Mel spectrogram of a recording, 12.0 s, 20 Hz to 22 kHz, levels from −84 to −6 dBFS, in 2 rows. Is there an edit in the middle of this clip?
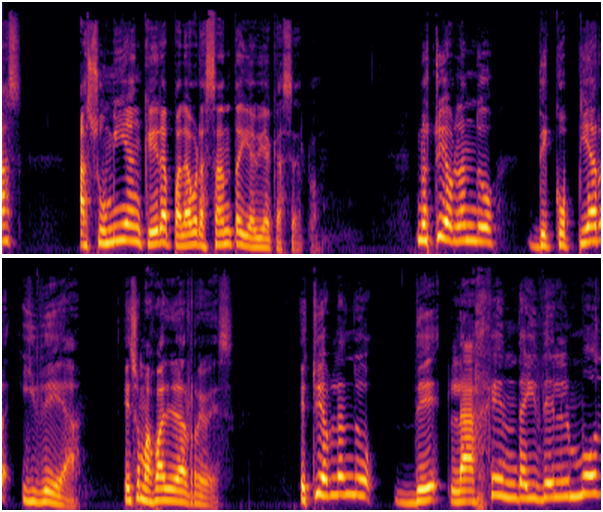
no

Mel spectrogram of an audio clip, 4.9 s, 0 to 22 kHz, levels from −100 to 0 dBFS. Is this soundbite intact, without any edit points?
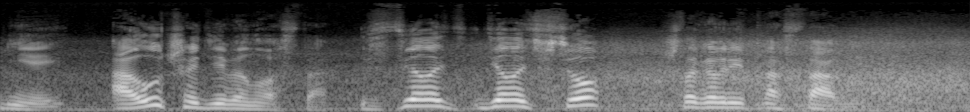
yes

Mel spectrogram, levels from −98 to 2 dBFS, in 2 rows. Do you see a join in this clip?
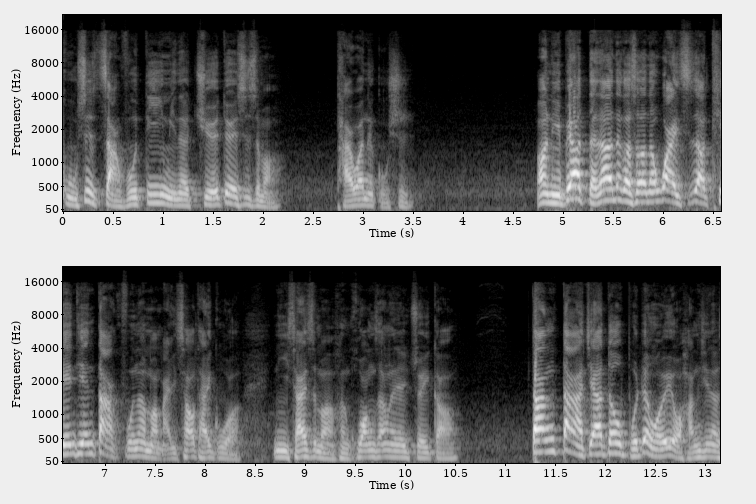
no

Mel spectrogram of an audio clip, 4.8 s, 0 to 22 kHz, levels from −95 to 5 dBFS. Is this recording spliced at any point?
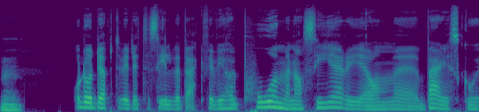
no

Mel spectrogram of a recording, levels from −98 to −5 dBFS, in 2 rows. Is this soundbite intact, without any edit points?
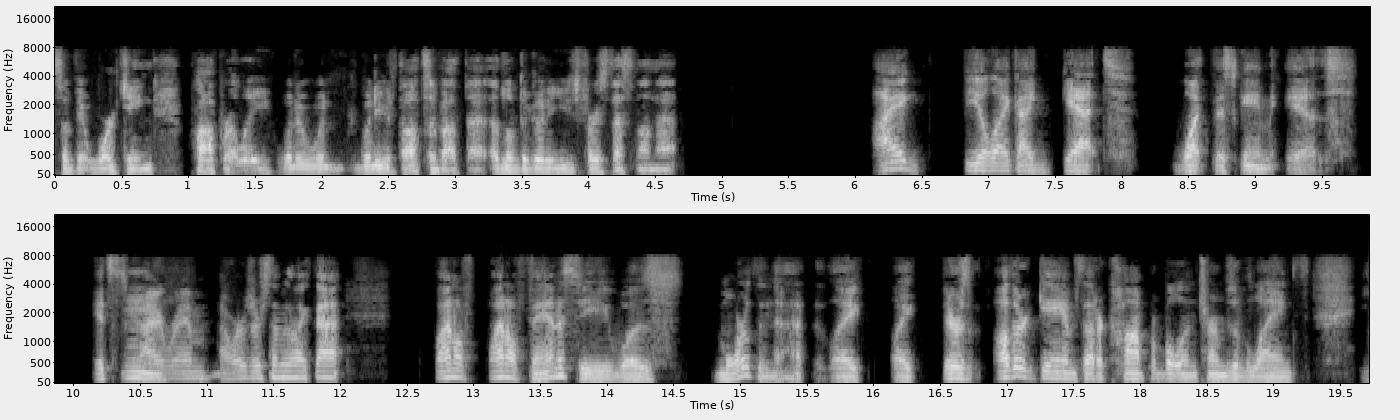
no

